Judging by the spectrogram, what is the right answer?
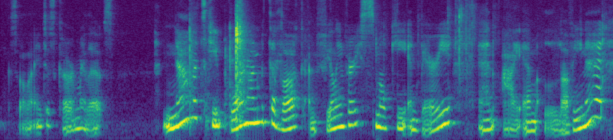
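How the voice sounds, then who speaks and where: Noticeable noise fills the background. Over it, a woman speaks fairly slowly. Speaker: beauty youtuber. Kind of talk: makeup tutorial. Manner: casual, chatty.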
